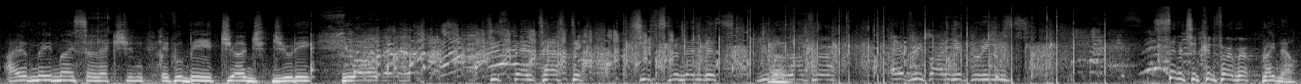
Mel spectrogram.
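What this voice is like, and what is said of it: Donald Trump impression. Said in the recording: “That was his impression of Donald Trump?”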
